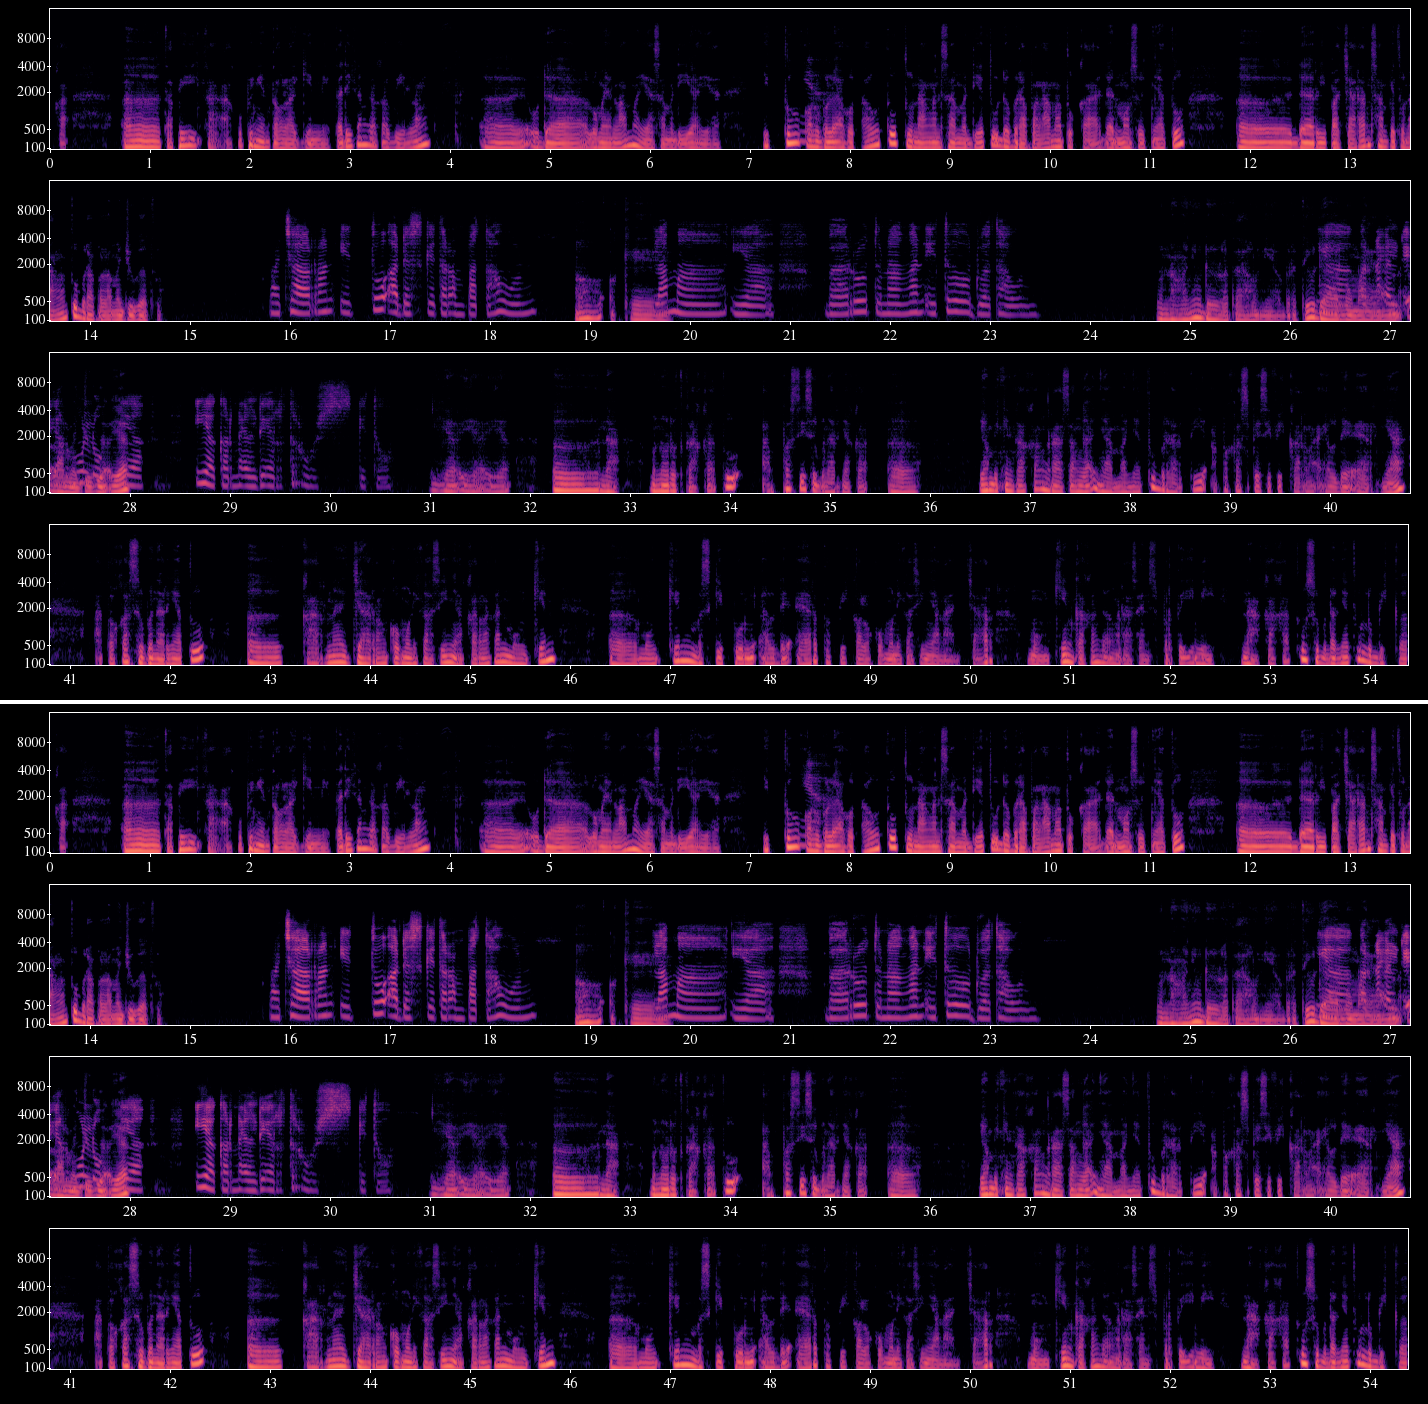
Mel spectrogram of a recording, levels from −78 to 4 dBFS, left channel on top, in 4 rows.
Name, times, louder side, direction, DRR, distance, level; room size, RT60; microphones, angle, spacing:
voice 1, 0.1-3.8 4.3-6.9 7.3-14.6 18.8-19.8 24.7-28.0 31.0-31.8 32.2-32.9 33.2-35.9 36.5-42.4 42.8-46.0 46.4-52.4 52.7-54.3, right 1 dB, 20° right, 0.6 m, -28 dB
voice 2, 7.5-7.8 15.8-18.5 19.6-23.5 26.3-28.1 28.6-30.6, right 5 dB, 60° right, 2.3 m, -36 dB
head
